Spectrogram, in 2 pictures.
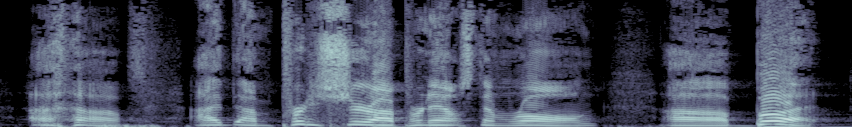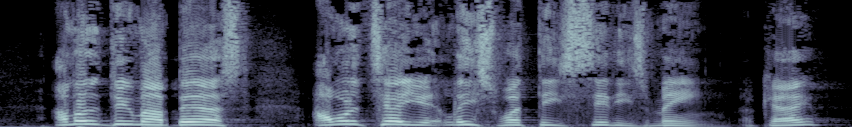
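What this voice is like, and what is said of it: Southern Louisiana accent. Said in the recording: “my southern Louisiana accent”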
